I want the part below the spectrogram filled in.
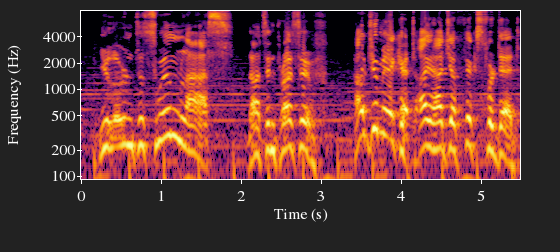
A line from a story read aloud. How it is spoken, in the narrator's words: Roy shouts to Malison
